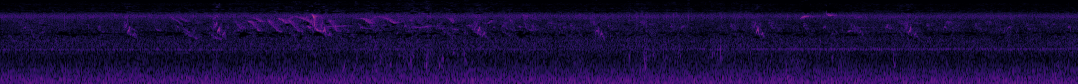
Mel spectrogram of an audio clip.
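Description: Small birds chirping, with a quick run of rising and falling chirps about two to three seconds in and scattered calls after, over a steady outdoor hiss.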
